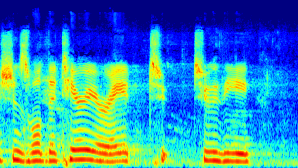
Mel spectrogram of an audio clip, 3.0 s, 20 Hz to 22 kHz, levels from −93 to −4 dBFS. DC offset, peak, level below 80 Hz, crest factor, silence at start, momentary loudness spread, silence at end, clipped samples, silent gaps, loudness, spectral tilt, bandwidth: under 0.1%; -2 dBFS; -60 dBFS; 16 dB; 0 s; 7 LU; 0.3 s; under 0.1%; none; -18 LUFS; -4.5 dB/octave; 11 kHz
